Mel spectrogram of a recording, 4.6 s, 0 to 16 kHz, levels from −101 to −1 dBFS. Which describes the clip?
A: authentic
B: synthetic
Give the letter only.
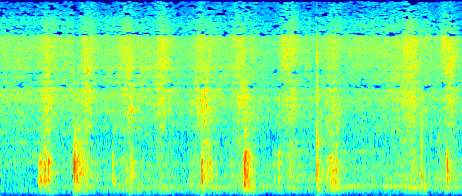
A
